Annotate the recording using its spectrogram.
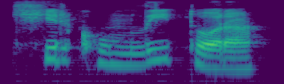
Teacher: For when I say circum litora, I pronounce the phrase as one word, concealing the fact that it is composed of two. Consequently, it contains but one acute accent, as though it were a single word.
